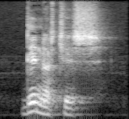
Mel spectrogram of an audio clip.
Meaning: plural of dinertje
- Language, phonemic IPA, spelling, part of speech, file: Dutch, /diˈnecəs/, dinertjes, noun, Nl-dinertjes.ogg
